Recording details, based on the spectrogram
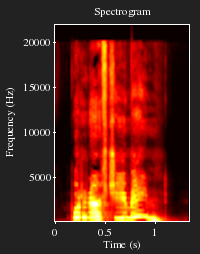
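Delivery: very high, shrill, sudden crying out. A group answers the ladybird's question, crying out. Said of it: "they cried".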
